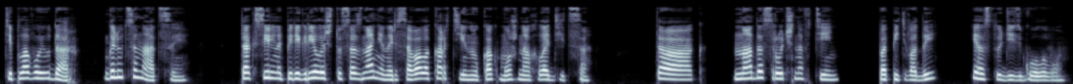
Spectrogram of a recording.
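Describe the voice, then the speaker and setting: A woman's voice: on the high side, moderate pace, fairly bright tone, no echo, studio quality, lightly acted. A woman voicing a serious, practical young woman who mutters her thoughts to herself, in an audiobook. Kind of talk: audiobook character voice.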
